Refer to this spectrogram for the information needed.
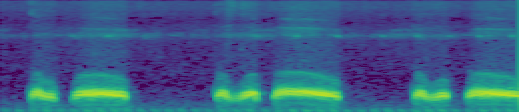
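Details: Young spotted dove, its neck spots not yet fully grown, calling while fighting fiercely. The call is a low coo in repeated pairs: a short note, then a longer, steady one, about three pairs in four seconds, on a quiet background.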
